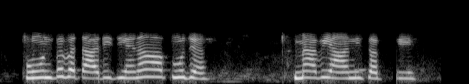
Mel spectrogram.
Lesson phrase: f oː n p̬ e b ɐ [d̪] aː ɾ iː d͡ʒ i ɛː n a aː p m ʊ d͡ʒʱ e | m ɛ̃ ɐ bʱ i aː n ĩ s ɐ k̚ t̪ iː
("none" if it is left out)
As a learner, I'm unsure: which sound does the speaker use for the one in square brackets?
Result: t̪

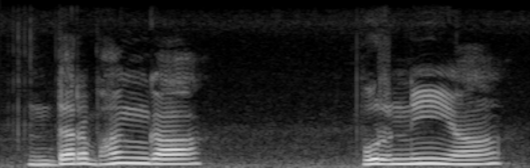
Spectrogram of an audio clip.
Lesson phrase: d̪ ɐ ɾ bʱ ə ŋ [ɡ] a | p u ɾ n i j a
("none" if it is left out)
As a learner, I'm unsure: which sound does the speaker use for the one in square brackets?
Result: ɡ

